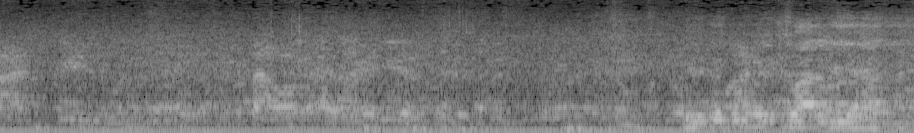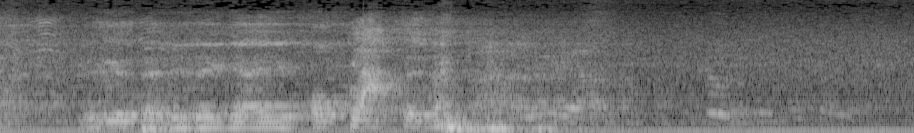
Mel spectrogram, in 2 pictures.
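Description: A man speaks with animation into a microphone, heard through a loudspeaker.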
